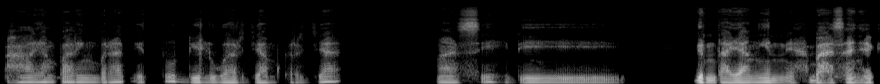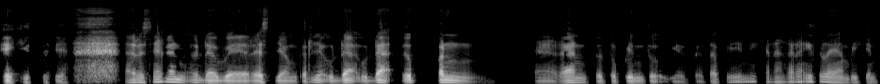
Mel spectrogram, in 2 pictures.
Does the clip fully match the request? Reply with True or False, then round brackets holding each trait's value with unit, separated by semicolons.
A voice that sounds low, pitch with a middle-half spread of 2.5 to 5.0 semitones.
True (95 Hz; 2.9 semitones)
